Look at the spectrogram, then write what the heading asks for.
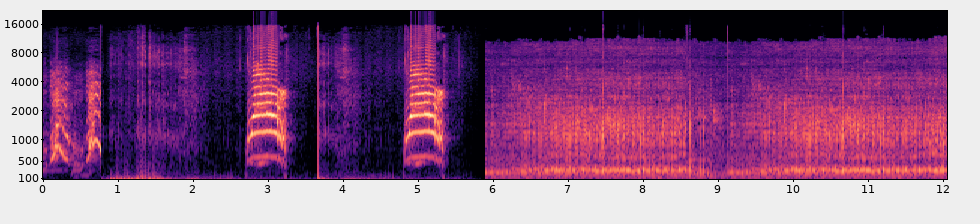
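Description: A monkey gives short high calls, two of them rising and falling in pitch. Then an American bison bellows, a long low roar broken briefly in the middle.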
